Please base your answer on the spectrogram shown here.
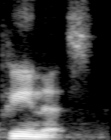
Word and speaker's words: Pines: schomo his the pro I keep calling him Pines because that's how I'm pronouncing my whole life but the proper pronunciation of his name is schomo penis right and his his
